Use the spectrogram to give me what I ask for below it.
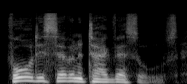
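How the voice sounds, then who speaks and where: A man's voice: mid-range voice, lively intonation, moderate pace, mellow, dry recording, studio quality, natural voice. A man reading an alarmed woman security chief. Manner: urgent, alarmed reporting. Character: urgent female security chief.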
